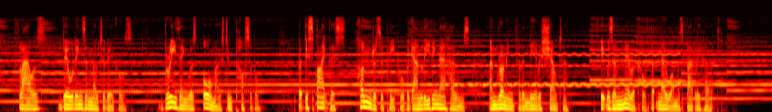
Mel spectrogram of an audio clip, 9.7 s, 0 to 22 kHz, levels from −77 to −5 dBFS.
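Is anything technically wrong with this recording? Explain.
Yes. Throughout the clip there is a wrong sample rate: everything runs 1.5 times fast and about 7 semitones high, consistent with 16 kHz audio played at 24 kHz. Pitch and tempo rise together, unlike a pitch shift or time-stretch.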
